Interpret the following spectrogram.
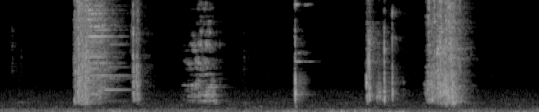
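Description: A pistol being reloaded by hand: a quick series of sharp mechanical clicks and clacks, about six in three seconds, as the break-action single-shot pistol is opened, loaded and snapped shut. This is anime sound effects heard within a reaction video.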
